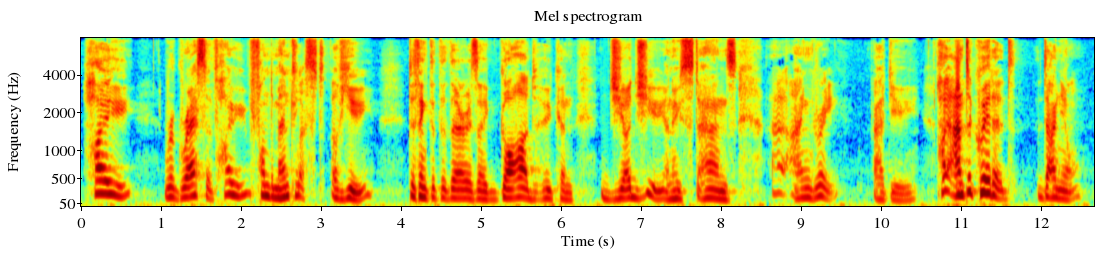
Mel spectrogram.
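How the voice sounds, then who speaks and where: A man's voice: a little high, animated, slow, a bit bright, heavily acted. A man voicing a scornful young Babylonian student who mocks faith with incredulous, sneering questions. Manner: sneering, incredulous, mock-offended.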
